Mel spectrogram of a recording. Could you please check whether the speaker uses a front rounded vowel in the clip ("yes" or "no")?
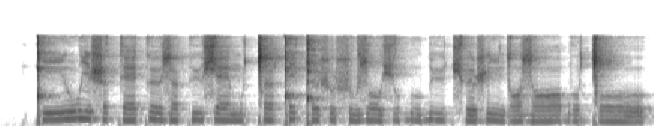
yes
